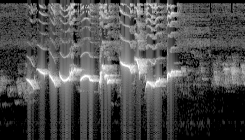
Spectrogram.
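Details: Oriental magpie-robin singing a fierce, provoking song meant to agitate other magpie-robins: a continuous run of loud, clear whistled slurs rising and falling in quick succession, fading to soft chatter at the end.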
